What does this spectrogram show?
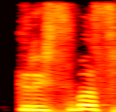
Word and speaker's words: Christmas: क्रिसमस पढ़ेंगे। यहाँ पे जो है ना टी साइलेंट रहेगा, यहाँ पे रेड एस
